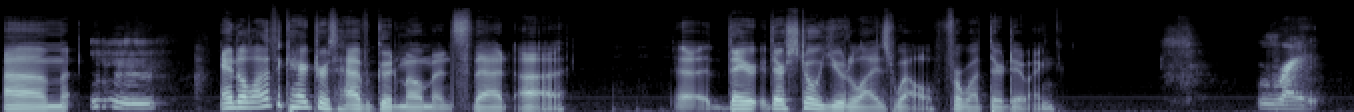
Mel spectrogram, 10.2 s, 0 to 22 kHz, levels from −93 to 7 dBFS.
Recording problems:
none

